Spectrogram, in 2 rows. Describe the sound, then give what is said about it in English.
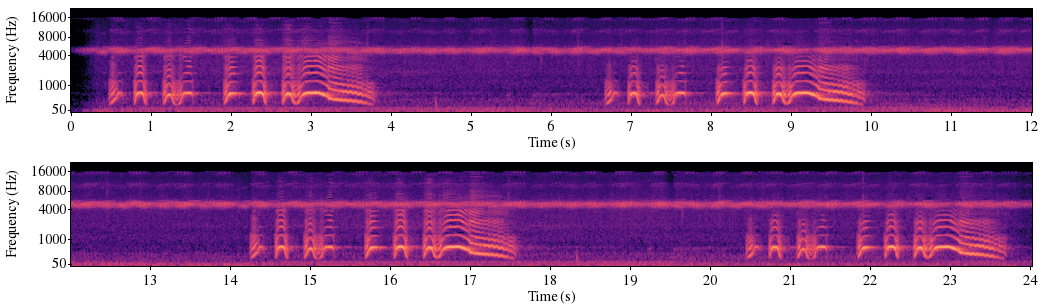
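A barred owl calls in four separate bouts of rhythmic hoots. Each bout builds from short, clipped notes to drawn-out, wavering hoots that slide downward, over a steady, faint high-pitched whine. “Now listen to the barred owl, which calls out a distinctive rhythmic series of 8 or 9 hoots.”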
